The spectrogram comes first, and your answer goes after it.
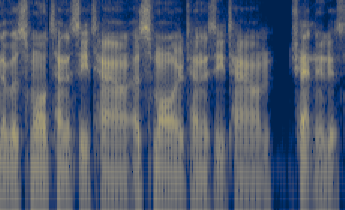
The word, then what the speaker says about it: Chattanooga: It's Chattanooga, but you're close. Well, I try. We all know that I make mispronunciations with shit all the time. So, yeah, kind of a smaller Tennessee town. Chattanooga's not, but the area is kind of a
